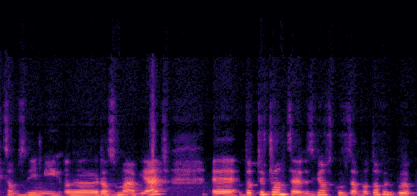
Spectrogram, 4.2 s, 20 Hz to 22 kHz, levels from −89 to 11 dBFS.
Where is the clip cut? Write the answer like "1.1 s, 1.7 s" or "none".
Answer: 2.4 s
